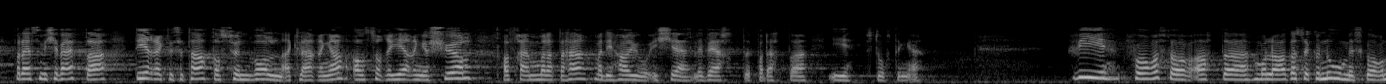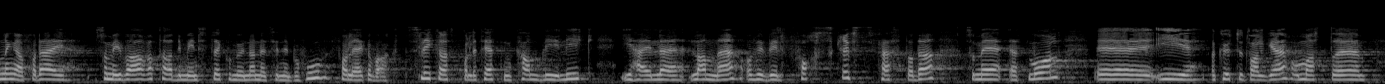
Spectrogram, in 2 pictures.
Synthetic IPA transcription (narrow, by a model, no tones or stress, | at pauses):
fɔɾd̪æɪsɔmɪçːəʋæɪt̪̚d̪ɑ | d̪̥ɪɾɛkt̪əsɪt̪ʰɑːt̪ɑʁsʉnʋɔln̩æ̰ʁkʰlæːʁɪŋəʁɑlsɔɾɛjeːɾɪŋəʃøːlhɑɾfʁɛmɑd̪ɛt̪ːəɦæːʁmɛnd̪ɪɦɑɾjʊʔɪçːəlɛʋeːʁt̪pʰɔd̪ɛt̪ːəɪst̪uːʁt̪ʰɪŋə̰ | ʋɪfoːʁəsloːʁɑt̪mɔːlɑːɡɑsœkʊnuːmɪskəɔʁd̪nɪŋɑɾfɔɖ̪æɪsɔmɪʋɑːʁət̪ʰɑːd̪ɪmɪnst̪əkʰʊmʉːnənəsiːnəbəhuːʋfɔʁleːɡəʋɑkt̪sliːkɑt̪kʰʋɑlɪt̪ʰeːt̪n̩kʰɑnbliːliːk | ɪɦæɪləlɑnːəɔʋɪʋɪlfɔʁskʁɪft̪sfɛst̪ɑd̪əsɔmɛɛt̪moːl | ɪɑkʰʉːt̪ʉːt̪ʋɑlɡəɔmɑt̪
